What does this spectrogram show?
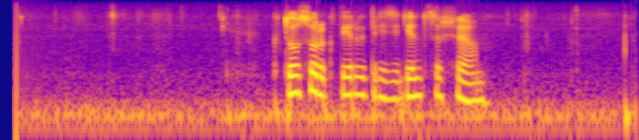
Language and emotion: Russian, neutral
